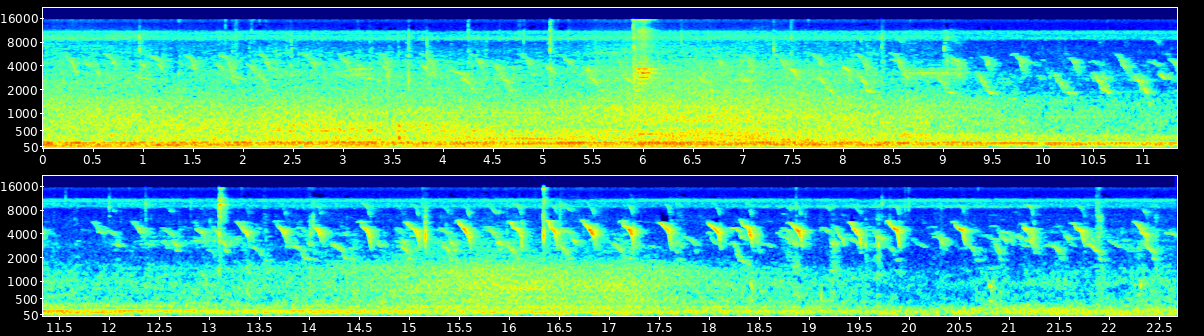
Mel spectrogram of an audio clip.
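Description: Small birds chirping over and over in quick, short falling chirps, several a second. They stand out more in the second half as a low steady hum and rushing noise underneath fade away.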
